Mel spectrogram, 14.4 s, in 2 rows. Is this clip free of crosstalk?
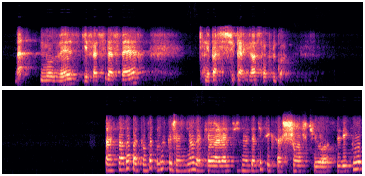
Yes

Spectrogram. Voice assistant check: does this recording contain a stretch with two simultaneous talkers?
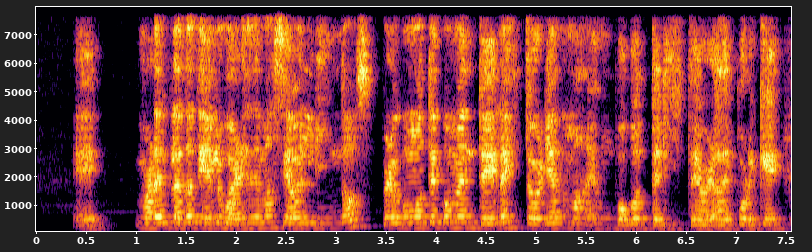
No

